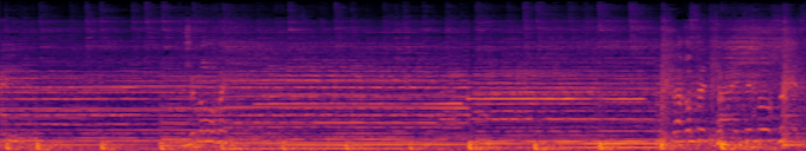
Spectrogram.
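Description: Street band of flutes, saxophones, trumpets, sousaphone, accordion and acoustic guitar playing an instrumental passage: long held chords over a steady bass, with regular percussive hits, getting busier near the end.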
